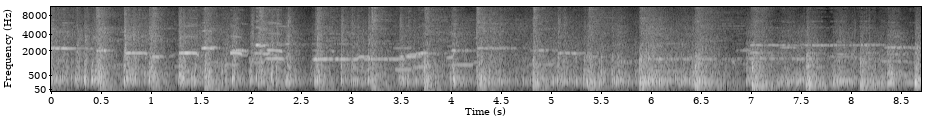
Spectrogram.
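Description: Military marching band of fifes and drums playing a march: a high, quick fife melody over a steady drumbeat.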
